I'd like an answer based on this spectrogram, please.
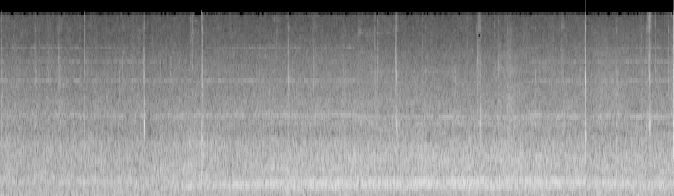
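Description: A vehicle passing, a steady rumble that swells and then eases slightly, with a few small sharp clicks.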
